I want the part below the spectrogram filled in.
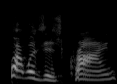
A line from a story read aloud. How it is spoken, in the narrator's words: Simon asked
